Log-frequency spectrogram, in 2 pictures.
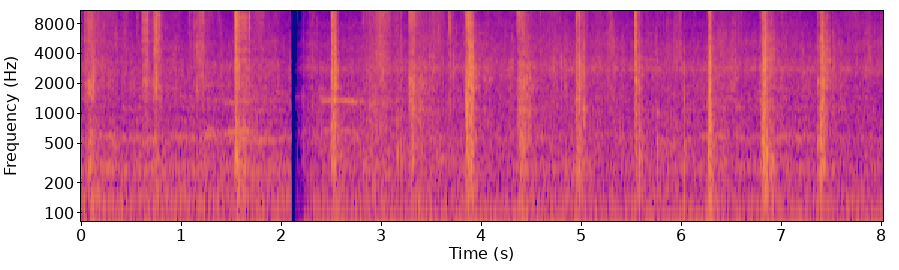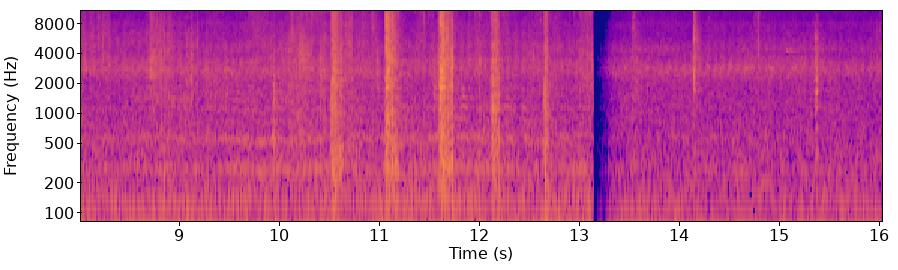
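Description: Sharp, irregular taps and clicks, roughly two a second, over a faint steady high hum.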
